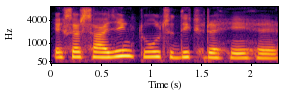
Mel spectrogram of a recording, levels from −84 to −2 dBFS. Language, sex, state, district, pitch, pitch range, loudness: Hindi, female, Bihar, Patna, 225 Hz, 205-235 Hz, -15 LUFS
